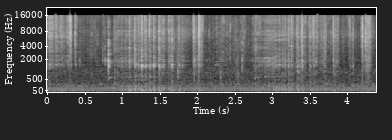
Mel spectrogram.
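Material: Soap.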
